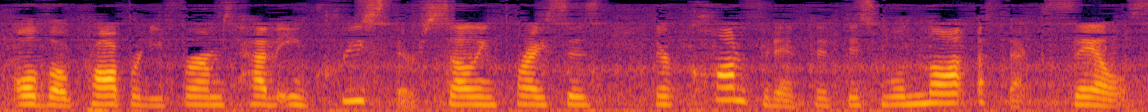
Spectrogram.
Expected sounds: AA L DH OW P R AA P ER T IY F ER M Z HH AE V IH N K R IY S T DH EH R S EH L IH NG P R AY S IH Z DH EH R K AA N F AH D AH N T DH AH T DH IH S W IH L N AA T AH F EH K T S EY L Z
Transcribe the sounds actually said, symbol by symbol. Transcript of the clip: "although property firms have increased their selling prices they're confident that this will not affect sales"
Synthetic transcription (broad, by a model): AA L DH OW P R AA P ER T IY F ER M Z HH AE V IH N K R IY S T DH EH R S EH L IH NG P R AY S IH Z DH EH R K AA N F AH D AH N DH AH T DH IH S W IH L N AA T AH F EH K T S EY L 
